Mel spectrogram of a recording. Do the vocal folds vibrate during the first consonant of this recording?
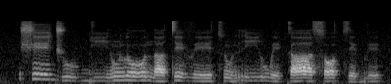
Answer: no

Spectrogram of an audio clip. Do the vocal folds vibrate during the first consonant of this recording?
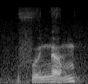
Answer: no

